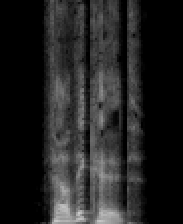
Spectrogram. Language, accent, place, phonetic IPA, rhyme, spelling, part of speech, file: German, Germany, Berlin, [fɛɐ̯ˈvɪkl̩t], -ɪkl̩t, verwickelt, verb, De-verwickelt.ogg
- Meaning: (verb) past participle of verwickeln; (adjective) 1. involved, embroiled 2. tangled; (verb) inflection of verwickeln: 1. third-person singular present 2. second-person plural present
